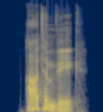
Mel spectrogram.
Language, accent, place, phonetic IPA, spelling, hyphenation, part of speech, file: German, Germany, Berlin, [ˈaːtəmˌveːk], Atemweg, Atem‧weg, noun, De-Atemweg.ogg
- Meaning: airway (respiratory tract)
